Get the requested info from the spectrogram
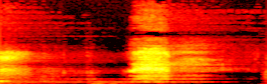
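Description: A short, soft breath from a voice actor about a second in, with near silence around it.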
